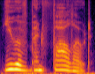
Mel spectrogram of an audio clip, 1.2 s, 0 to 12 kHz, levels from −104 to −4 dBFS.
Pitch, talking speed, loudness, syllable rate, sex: 200 Hz, 200 wpm, -18 LUFS, 5.5 syllables/s, female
